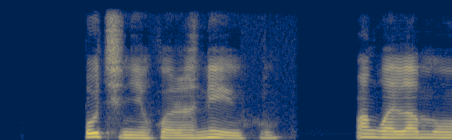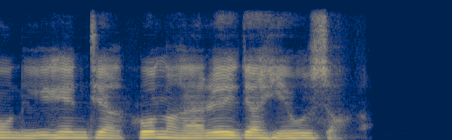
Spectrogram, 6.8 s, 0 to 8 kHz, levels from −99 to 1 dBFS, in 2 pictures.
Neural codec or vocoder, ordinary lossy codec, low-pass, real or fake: codec, 16 kHz, 1 kbps, FunCodec, trained on Chinese and English, 50 frames a second; none; 7.2 kHz; fake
